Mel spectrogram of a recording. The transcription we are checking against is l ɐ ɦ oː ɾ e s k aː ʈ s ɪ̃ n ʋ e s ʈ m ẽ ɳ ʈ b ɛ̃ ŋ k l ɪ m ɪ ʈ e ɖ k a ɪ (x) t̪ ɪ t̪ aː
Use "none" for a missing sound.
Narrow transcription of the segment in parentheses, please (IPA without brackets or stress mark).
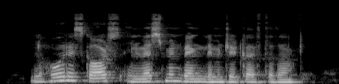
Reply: f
